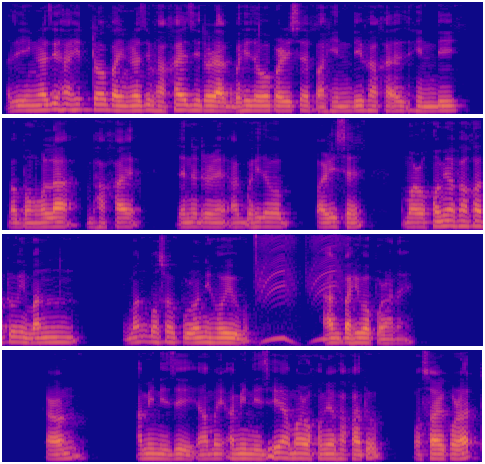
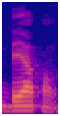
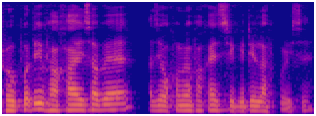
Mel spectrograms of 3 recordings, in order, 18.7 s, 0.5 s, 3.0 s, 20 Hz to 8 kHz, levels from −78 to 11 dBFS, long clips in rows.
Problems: none marked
